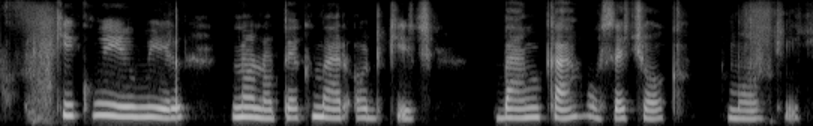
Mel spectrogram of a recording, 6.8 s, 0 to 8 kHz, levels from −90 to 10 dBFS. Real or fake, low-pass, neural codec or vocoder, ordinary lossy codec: fake; none; codec, 16 kHz, 2 kbps, FunCodec, trained on Chinese and English, 25 frames a second; none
